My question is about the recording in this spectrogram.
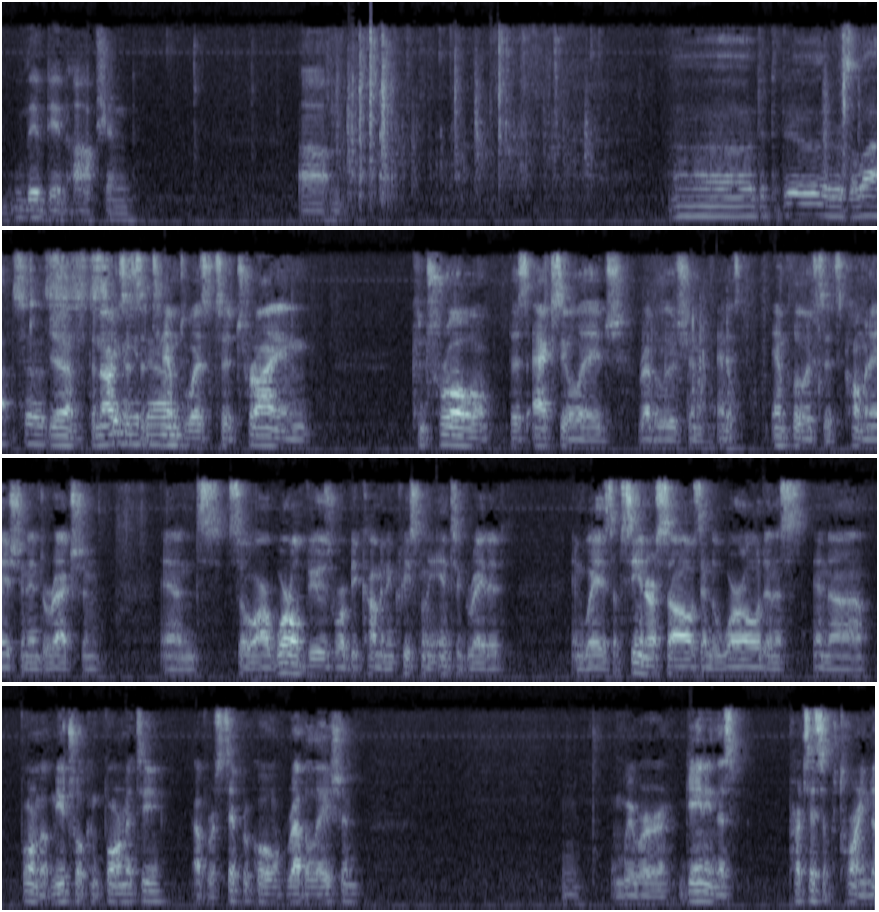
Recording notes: Apologies for our sound in this one!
